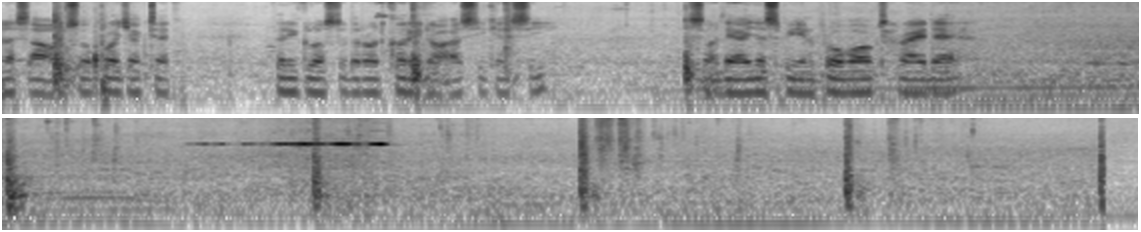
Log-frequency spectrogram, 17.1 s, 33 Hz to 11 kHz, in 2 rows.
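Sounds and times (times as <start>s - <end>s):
roadside traffic: 0.0s - 17.0s
high steady squeal: 9.7s - 12.0s.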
